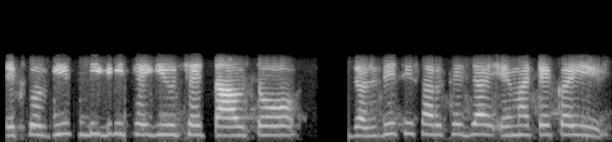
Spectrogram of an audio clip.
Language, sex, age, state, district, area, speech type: Gujarati, female, 18-30, Gujarat, Valsad, rural, conversation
